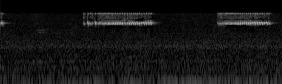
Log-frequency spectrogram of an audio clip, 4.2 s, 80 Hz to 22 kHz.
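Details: A black cricket, recorded in 2020 by Korea's National Institute of Biological Resources, sings high, buzzy trills lasting about a second, with short pauses between them.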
